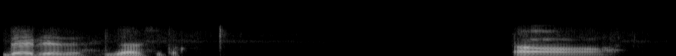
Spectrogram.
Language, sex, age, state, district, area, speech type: Assamese, male, 30-45, Assam, Darrang, rural, conversation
